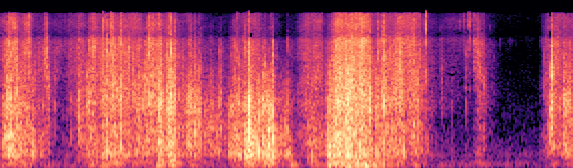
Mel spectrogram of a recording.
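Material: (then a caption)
Paper. Thin newsprint sheets of a newspaper are turned and smoothed flat with the fingers. The result is a run of bright, papery crinkling and rubbing bursts, with a short silent pause before a final rustle.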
